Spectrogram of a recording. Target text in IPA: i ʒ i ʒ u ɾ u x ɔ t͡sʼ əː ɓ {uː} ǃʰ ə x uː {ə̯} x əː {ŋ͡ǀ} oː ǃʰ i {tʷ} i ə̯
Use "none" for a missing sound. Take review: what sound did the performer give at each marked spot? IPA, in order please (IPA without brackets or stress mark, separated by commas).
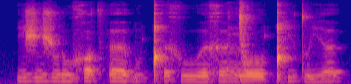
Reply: u, ə̯, ŋ͡ǀ, tʷ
